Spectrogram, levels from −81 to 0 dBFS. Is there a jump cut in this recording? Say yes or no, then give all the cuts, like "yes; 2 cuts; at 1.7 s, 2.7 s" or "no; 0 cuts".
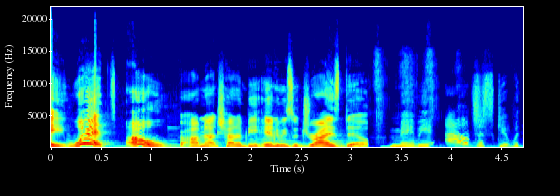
yes; 2 cuts; at 1.3 s, 3.3 s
